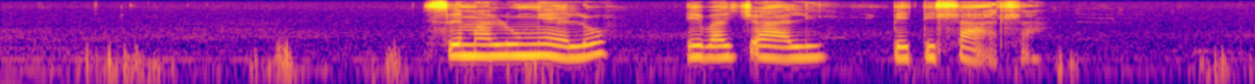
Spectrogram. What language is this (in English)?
Swati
